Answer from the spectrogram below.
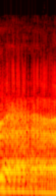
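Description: A single sustained sheep bleat sound effect, loud, with a steady wavering tone that holds for under a second without any talking.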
